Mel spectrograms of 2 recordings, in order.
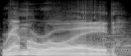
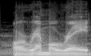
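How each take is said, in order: First: The ending sounds like the word hemorrhoid. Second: The ending does not sound like hemorrhoid. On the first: The speaker calls it wrong. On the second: The speaker calls it right.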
